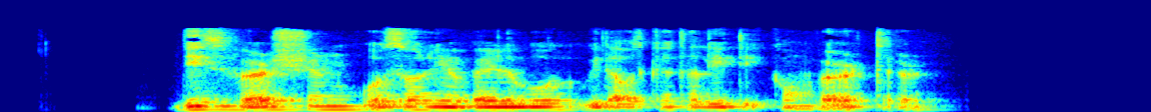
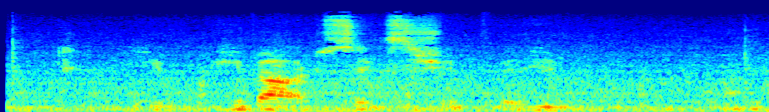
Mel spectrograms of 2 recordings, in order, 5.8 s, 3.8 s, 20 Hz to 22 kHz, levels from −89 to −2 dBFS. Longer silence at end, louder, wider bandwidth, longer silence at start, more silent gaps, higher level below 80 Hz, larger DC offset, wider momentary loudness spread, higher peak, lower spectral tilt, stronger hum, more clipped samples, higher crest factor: first, 1.1 s vs 0 s; first, -18 LUFS vs -27 LUFS; second, 8 kHz vs 14.5 kHz; first, 0.9 s vs 0.05 s; neither; second, -58 dBFS vs -50 dBFS; neither; second, 11 LU vs 18 LU; about the same, -2 dBFS vs -4 dBFS; about the same, -5.5 dB/octave vs -4.5 dB/octave; neither; neither; second, 16 dB vs 24 dB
